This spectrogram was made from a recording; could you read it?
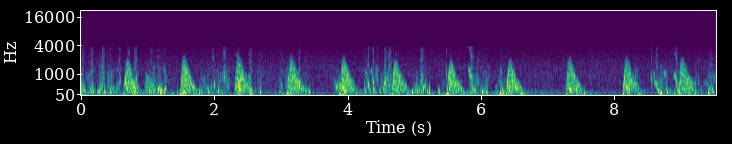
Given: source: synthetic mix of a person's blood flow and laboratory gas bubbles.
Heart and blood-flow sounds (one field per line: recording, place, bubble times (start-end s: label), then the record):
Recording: Doppler ultrasound of blood flow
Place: subclavian vein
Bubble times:
0.00-0.66 s: bubbles
0.69-0.88 s: bubbles
0.95-1.32 s: bubbles
1.78-2.27 s: bubbles
2.30-2.59 s: bubbles
2.64-2.74 s: bubbles
2.96-3.18 s: bubbles
3.20-3.48 s: bubbles
3.78-3.96 s: bubbles
4.25-4.80 s: bubbles
4.93-5.25 s: bubbles
5.33-5.62 s: bubbles
5.79-6.15 s: bubbles
6.21-6.55 s: bubbles
8.28-8.38 s: bubbles
8.54-9.14 s: bubbles
9.20-9.53 s: bubbles
From the record:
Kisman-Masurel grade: 332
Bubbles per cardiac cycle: rolling drumbeat, 9 or more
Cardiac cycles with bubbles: 50 to 99%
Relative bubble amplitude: moderate (0.250 to 0.450)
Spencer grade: 3 (all of the cardiac periods contain showers or single bubble signals, but not dominating or overriding the cardiac motion signals)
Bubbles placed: anywhere in the cardiac cycle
